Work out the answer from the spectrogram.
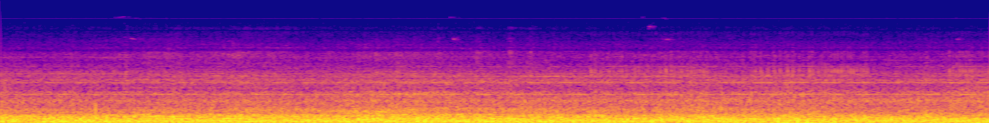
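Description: Union Pacific freight cars rolling past: a steady low rumble of steel wheels on the rails.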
